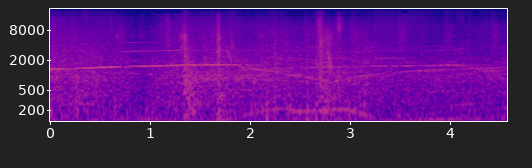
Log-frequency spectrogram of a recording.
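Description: Police car sirens wailing in the GTA 5 Online video game, several rising and falling tones overlapping over a steady engine and road rumble, moderately loud and continuous.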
